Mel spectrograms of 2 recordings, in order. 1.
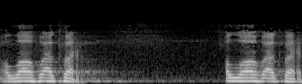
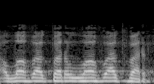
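Ada jeda di antara dua frasa itu. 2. Dua frasa itu tersambung tanpa berhenti. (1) "bukan Allahu Akbar. Allahu Akbar, nah, berhenti kan?" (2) "Bersambung sehingga dikatakan ganjil"

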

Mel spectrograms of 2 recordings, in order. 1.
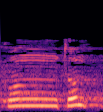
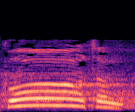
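الحركة التي قبل النون تبقى قصيرة. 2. الحركة التي قبل النون تُمَدّ طويلة.

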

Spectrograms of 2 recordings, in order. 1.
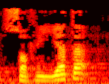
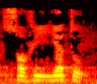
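Nama itu berakhir dengan vokal a. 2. Nama itu berakhir dengan vokal u. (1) "boleh Safiyyata" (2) "boleh Safiyyatu"

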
